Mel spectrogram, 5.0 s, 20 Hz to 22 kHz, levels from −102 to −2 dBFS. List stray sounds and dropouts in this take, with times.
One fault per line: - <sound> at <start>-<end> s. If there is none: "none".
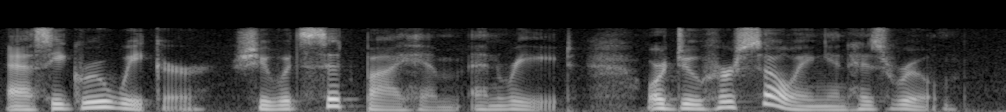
none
